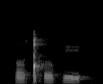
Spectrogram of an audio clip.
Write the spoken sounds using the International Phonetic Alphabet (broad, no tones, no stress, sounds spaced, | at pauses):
ɔ ǃʰ o p y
